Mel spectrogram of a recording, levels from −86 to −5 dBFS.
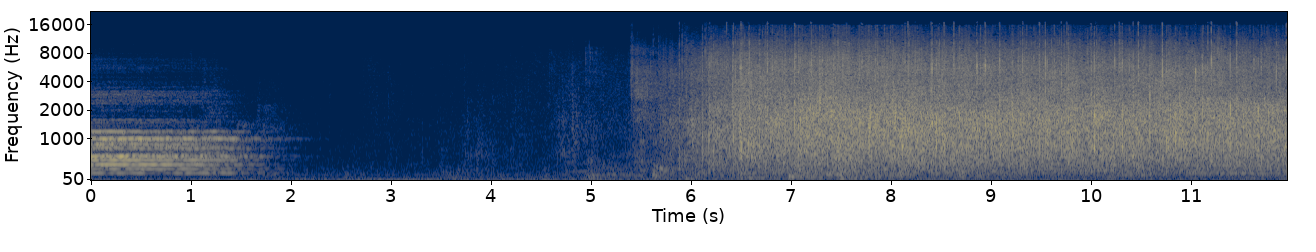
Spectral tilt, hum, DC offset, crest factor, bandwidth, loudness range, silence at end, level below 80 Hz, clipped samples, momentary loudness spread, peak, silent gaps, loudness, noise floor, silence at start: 0.5 dB/octave; none; under 0.1%; 26 dB; 17.5 kHz; 18 LU; 0 s; -66 dBFS; under 0.1%; 17 LU; -6 dBFS; none; -27 LUFS; -66 dBFS; 0 s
